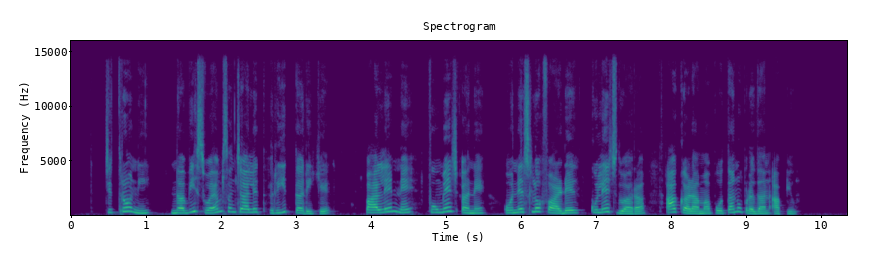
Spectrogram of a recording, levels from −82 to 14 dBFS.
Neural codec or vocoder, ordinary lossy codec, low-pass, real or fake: vocoder, 44.1 kHz, 128 mel bands, Pupu-Vocoder; none; 14.4 kHz; fake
